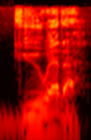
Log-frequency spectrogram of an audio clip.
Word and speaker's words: Guetta: Other residents of the gated community include Tom Brady, Gisele Bundren, and superstar DJ David Guetta. Never know how to spell that.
